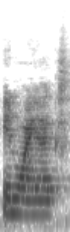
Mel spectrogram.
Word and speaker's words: NYX: Um, NYX pronounced NYX.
